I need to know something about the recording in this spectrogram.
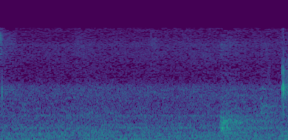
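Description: A cue strikes a billiard ball.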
